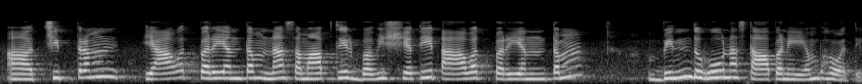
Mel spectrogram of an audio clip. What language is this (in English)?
Sanskrit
